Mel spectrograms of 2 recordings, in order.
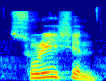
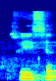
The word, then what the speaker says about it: zwischen: মধ্যে আমি বাসায় আসি তাই না মানে এটা উচ্চারণটা কিভাবে কোনটা মধ্যে zwischen মধ্যে between হ্যাঁ Surishan zwischen Surishan okay zwischen এবার একটু বইতে যাই okay এই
